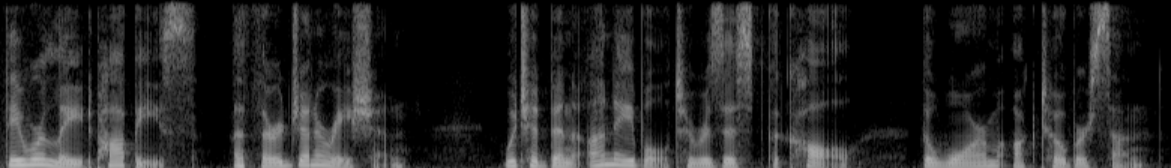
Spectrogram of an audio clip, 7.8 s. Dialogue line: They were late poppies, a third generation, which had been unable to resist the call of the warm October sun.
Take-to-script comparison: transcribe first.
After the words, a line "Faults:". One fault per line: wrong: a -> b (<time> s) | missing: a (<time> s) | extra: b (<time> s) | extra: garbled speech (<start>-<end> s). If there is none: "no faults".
They were late poppies, a third generation, which had been unable to resist the call the warm October sun.
Faults:
missing: of (5.7 s)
